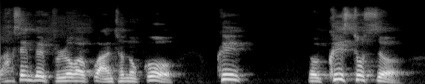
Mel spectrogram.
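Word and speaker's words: Χριστός: 헬라어로 얘기하면 어떻게 얘기하냐면 크리스토스라고 읽어요. 크리스토스. 크리스토스라고 읽어요.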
